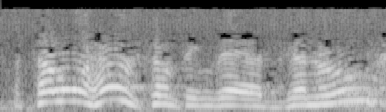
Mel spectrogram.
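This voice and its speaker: Matter-of-fact colonel, very high animated voice, vintage radio comedy, thin noisy recording. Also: male voice, fast talker, narrow, tinny audio. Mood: brisk. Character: brisk, matter-of-fact army cavalry colonel, a man. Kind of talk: 1930s radio comedy acting.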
